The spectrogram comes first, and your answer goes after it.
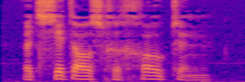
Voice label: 't zit als gegoten, Dutch

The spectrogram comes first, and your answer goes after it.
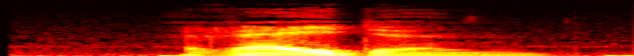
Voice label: "rijden", Dutch

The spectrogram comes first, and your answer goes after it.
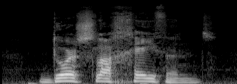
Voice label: "doorslaggevend", Dutch

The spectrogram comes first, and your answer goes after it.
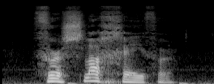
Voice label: "verslaggever", Dutch

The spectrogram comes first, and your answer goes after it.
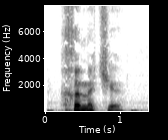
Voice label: "gummetje", Dutch

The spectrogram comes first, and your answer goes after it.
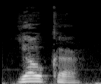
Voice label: "joker", Dutch

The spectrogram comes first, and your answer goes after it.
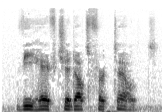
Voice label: wie heeft je dat verteld, Dutch

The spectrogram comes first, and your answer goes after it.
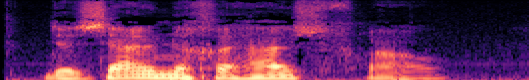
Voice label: de zuinige huisvrouw, Dutch

